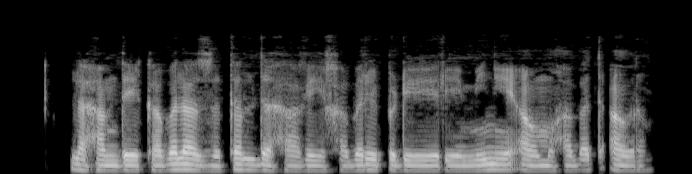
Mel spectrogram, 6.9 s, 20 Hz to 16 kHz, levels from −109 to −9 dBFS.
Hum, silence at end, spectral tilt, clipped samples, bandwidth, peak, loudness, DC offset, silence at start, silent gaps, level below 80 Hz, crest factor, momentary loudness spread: none; 0.5 s; -8.5 dB/octave; under 0.1%; 7 kHz; -14 dBFS; -34 LUFS; under 0.1%; 0.7 s; none; -76 dBFS; 20 dB; 8 LU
